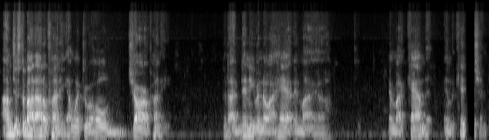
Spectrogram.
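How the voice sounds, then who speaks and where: A middle-aged man hosts a late-night radio show, his voice hoarse and roughened by a cold. He rambles in a folksy way and chuckles at his own corny jokes, speaking low at a normal speed.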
